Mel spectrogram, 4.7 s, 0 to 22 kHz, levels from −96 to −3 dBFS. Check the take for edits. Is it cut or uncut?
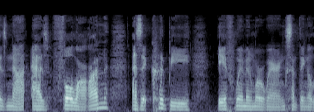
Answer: uncut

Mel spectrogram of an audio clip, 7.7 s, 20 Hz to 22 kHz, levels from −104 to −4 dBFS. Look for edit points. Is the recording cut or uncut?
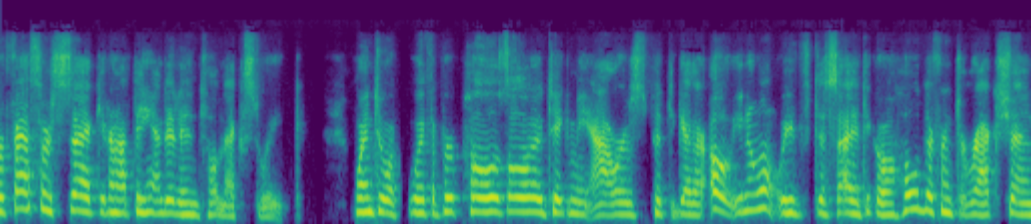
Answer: cut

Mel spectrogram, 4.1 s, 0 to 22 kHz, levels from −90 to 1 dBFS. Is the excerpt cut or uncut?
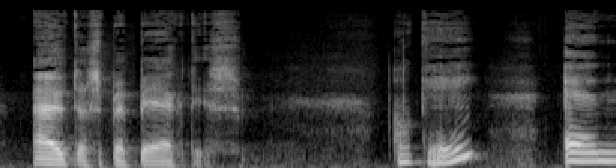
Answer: uncut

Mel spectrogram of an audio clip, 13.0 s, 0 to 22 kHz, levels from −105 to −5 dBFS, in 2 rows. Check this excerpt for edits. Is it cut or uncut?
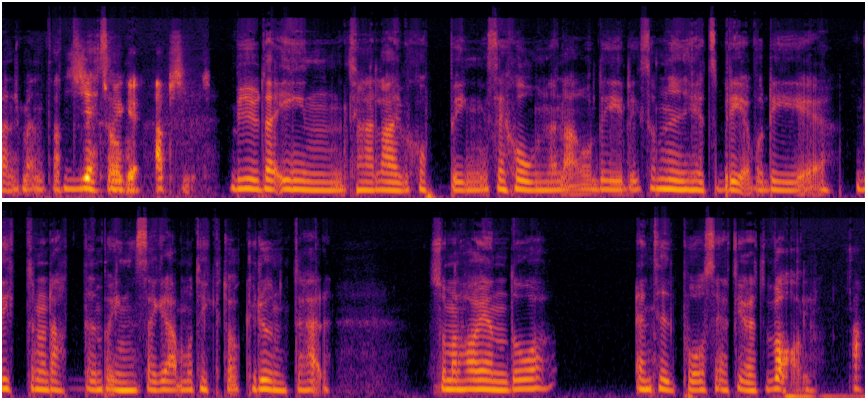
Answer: cut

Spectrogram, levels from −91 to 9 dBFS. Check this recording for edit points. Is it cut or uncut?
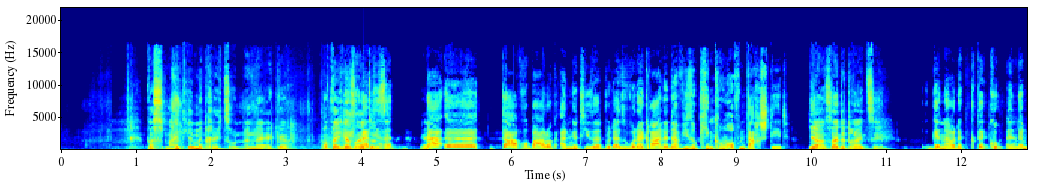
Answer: cut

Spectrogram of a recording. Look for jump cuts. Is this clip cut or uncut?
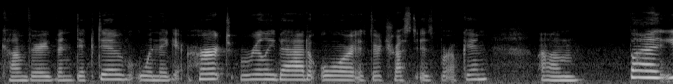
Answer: uncut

